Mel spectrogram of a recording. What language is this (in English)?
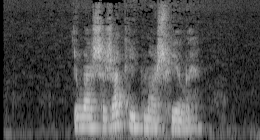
Mari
